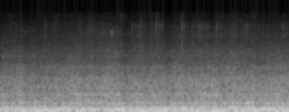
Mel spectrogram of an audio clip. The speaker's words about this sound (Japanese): トンネルの中に入りましたえー、今僕は多分飯塚の方に向かって走っていってるんですけど飯塚からこっちに向かってる車の量は半端なく多いですね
